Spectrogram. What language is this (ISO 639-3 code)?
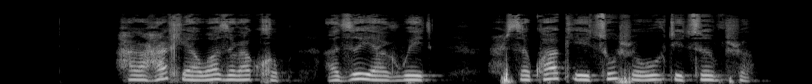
abk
